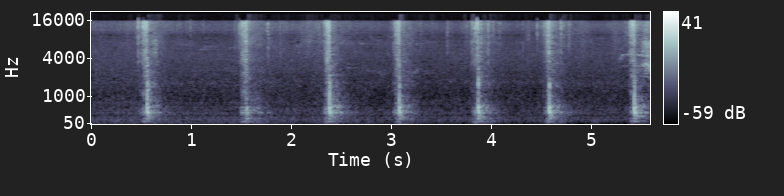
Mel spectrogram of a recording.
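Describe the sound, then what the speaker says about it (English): Three shadow benny (culantro) leaves chopped on a cutting board: seven separate knife thuds at a slow, fairly even pace, close and crisp, with quiet gaps and no talk. "So I will finally chop 3 leaves of shadow benny."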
